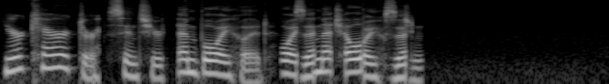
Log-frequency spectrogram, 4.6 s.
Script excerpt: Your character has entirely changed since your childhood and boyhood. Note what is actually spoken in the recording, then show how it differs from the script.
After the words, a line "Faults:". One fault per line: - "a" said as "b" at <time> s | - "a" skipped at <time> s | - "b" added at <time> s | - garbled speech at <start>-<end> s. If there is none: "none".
Your character since your and boyhood. [garbled]
Faults:
- "has entirely changed" skipped at 0.7 s
- "childhood" skipped at 1.2 s
- garbled speech at 2.1-3.2 s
